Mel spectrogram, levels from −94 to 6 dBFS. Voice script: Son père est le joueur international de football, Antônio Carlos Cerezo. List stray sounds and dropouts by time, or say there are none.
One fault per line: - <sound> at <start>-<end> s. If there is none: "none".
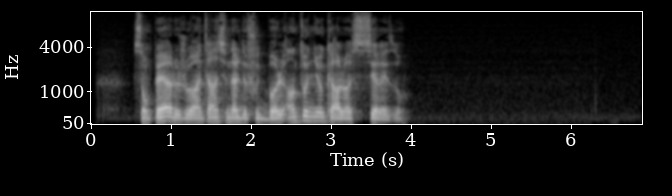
none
